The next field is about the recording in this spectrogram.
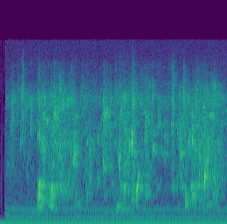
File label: SPLASH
